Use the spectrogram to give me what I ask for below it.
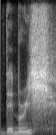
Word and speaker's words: Debris: Alors, ça s'appelle Debris, faut le prononcer à l'américaine.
